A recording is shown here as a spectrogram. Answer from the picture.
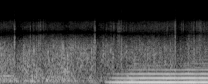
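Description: A low, steady horn note from about a second in, held without change, as a boat-whistle sound effect for the scene change to a river. A second of noisy haze comes before it.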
